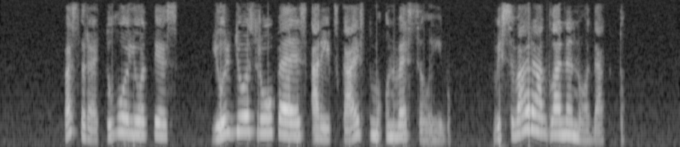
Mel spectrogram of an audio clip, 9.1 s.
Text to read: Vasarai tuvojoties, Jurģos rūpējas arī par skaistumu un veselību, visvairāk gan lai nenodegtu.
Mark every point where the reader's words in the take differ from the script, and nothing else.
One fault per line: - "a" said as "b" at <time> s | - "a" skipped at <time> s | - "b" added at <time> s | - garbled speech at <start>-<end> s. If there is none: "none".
- "par" skipped at 4.4 s
- "gan" skipped at 7.3 s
